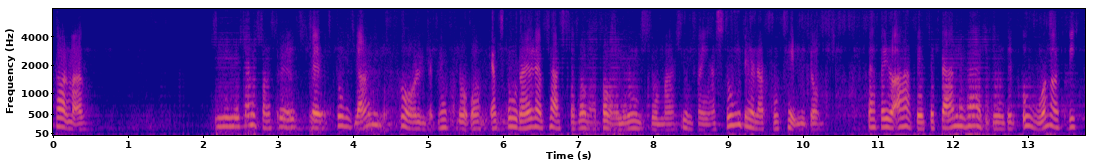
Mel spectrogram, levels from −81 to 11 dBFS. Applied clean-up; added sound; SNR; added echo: neural separator model SepFormer DNS4.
